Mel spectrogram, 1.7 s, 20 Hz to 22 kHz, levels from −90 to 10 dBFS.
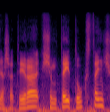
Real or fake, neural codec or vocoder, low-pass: fake; autoencoder, 48 kHz, 32 numbers a frame, DAC-VAE, trained on Japanese speech; 14.4 kHz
